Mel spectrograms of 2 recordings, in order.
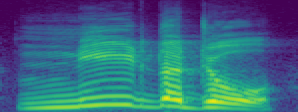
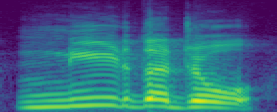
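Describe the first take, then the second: No difference in how they are said.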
